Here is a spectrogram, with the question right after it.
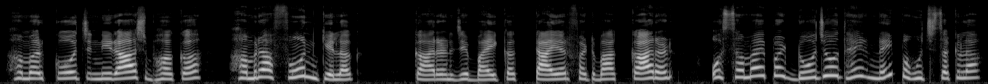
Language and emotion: Maithili, sad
